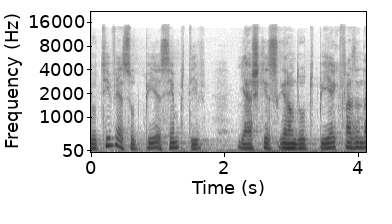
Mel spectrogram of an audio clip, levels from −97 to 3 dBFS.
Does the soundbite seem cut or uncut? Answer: uncut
